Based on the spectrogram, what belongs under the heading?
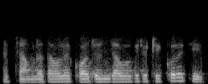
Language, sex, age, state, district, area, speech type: Bengali, male, 18-30, West Bengal, South 24 Parganas, rural, conversation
